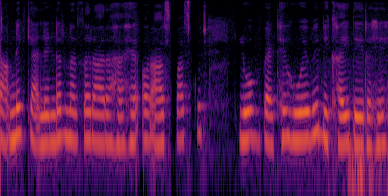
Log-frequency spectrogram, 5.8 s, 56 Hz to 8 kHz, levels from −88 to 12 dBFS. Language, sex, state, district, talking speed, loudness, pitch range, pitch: Hindi, female, Maharashtra, Aurangabad, 165 wpm, -32 LUFS, 215-240 Hz, 230 Hz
